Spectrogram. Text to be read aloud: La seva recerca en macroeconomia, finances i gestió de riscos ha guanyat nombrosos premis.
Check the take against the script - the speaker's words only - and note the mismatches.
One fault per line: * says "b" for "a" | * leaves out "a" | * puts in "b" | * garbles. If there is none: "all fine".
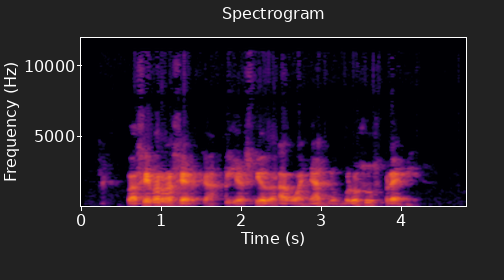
* leaves out "en macroeconomia finances"
* leaves out "riscos"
